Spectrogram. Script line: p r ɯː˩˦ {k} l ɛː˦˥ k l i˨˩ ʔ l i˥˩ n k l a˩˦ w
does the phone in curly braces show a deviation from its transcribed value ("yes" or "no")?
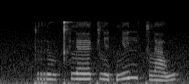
yes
